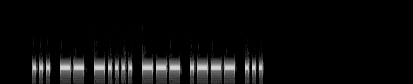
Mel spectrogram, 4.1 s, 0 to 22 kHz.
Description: Morse code, heard as a keyed tone, about 34 wpm, 700 Hz. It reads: SM6OJS
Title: DXCC-100 Call Signs - 6 Characters - 35wpm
